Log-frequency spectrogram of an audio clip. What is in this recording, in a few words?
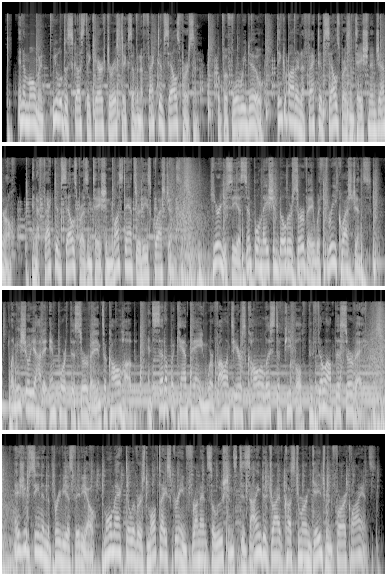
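American English, male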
